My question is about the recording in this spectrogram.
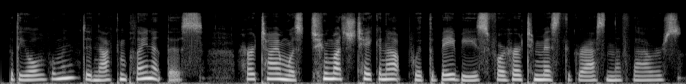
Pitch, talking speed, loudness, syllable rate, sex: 220 Hz, 245 wpm, -17 LUFS, 5.3 syllables/s, female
